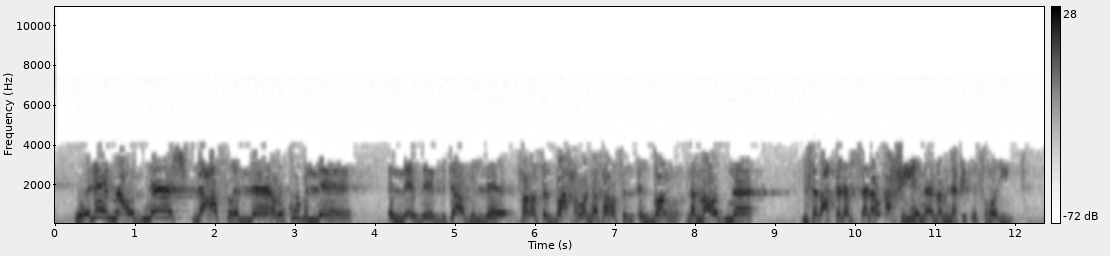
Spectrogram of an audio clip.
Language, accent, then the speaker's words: Arabic; Egypt; احنا مصريين اهل نكتة، طبيعتنا كده، الطبيعة المصرية للأسف فيها يعني النكتة كده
